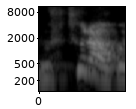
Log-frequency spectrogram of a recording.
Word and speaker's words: 루트: 자, 그래서 얘를 루트라고 읽고 읽을 때는 보통 루트라고 읽고 루트랑 같은 표현이 제곱근인 거야. 또 다른 표현 하나 더 있죠. 근호라고도 읽어요. 근호.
